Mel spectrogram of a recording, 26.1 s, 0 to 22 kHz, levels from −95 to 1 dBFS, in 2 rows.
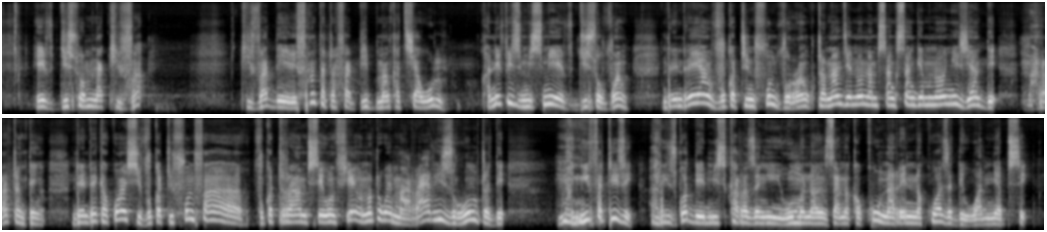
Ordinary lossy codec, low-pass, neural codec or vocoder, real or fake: none; none; vocoder, 44.1 kHz, 128 mel bands, Pupu-Vocoder; fake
